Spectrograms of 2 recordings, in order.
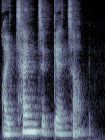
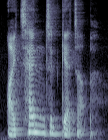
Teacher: Because you're stressing get up and tend, the to becomes t.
